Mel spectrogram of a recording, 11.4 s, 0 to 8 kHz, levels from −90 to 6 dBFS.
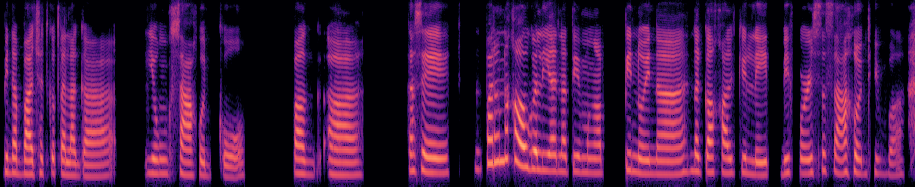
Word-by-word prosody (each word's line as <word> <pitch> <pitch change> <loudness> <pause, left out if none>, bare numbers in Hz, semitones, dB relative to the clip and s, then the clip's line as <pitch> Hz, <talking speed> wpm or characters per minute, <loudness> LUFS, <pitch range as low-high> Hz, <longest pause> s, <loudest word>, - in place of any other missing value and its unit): bina-budget 230 -2 +1
ko 230 - -3
talaga 185 -3 -2 0.4
'yung 225 -1 -2
sahod 200 -1 0
ko. 165 0 -5 0.6
'Pag 220 -3 +1 0.2
ah, 200 -1 +1 0.6
kasi 240 -3 +2 0.4
parang 390 +2 +4
nakaugalian 295 - +5
nating 250 -1 -3
mga 230 -1 -3 0.2
Pinoy 235 -6 0
na 210 0 +2
nagka-calculate 235 -4 0
before 225 0 -3
sa 275 - -6
sahod, 240 -1 0
'di 230 - -10
ba? 195 +1 -11
230 Hz, 110 wpm, -23 LUFS, 210-250 Hz, 0.6 s, nakaugalian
